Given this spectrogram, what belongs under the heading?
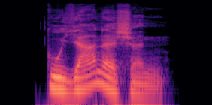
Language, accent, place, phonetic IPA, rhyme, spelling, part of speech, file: German, Germany, Berlin, [ɡuˈjaːnɪʃn̩], -aːnɪʃn̩, guyanischen, adjective, De-guyanischen.ogg
- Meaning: inflection of guyanisch: 1. strong genitive masculine/neuter singular 2. weak/mixed genitive/dative all-gender singular 3. strong/weak/mixed accusative masculine singular 4. strong dative plural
